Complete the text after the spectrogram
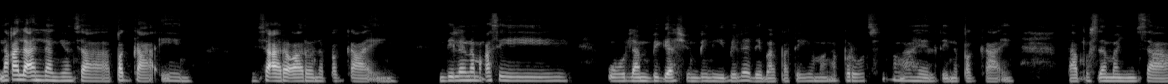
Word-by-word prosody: nakalaan 200 -1 +9
lang 185 -2 +3
'yon 175 0 -3
sa 155 -3 0
pagkain, 170 -3 -1 0.7
sa 170 - +9
araw-araw 160 +1 +5
na 160 - -7
pagkain. 150 -2 -3 0.4
Hindi 165 +2 -1
lang 190 0 +3
naman 185 - -2
kasi 190 -1 -2 1.0
ulam, 165 -1 0
bigas 165 +1 +1
yung 155 - -4
binibili, 160 +2 -3
'di 150 - -1
ba, 145 - -2
pati 150 +1 -8
yung 160 - -7
mga - - -8
fruits, 165 +5 -6
mga 195 -3 -6
healthy 155 -2 -5
na 150 - -3
pagkain. 150 - -6 0.6
Tapos 150 +1 -4
naman, 160 -1 0
yung 155 - -1
sa 155 -4 -2
160 Hz, 160 wpm, -24 LUFS, 155-175 Hz, 1.0 s, nakalaan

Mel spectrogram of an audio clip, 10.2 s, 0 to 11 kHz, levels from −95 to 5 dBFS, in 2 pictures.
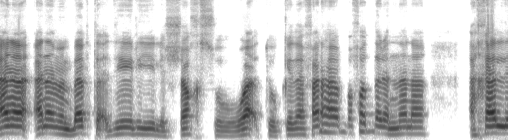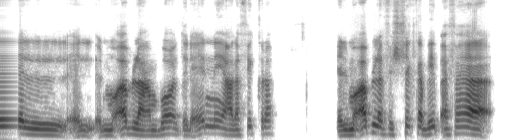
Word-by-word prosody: أنا 165 0 +8
أنا 160 +2 +1
من 145 -3 0
باب 160 +2 +2
تقديري 145 -2 -5
للشخص 120 +6 -5
ووقته 110 +1 0
وكده، 135 +6 -5
فأنا 170 +6 +1
بافضل 180 -1 -4
إن 145 -1 -3
أنا 150 -1 -2 0.4
أخلي 165 0 +4
ال 130 -5 -2
ال 115 - -8
المقابلة 130 +3 +3
عن 115 0 +1
بُعد، 145 +2 -2
لأني- 160 -2 -5
على 125 0 0
فكرة- 155 +2 -10 0.6
المقابلة 130 +8 +4
في 145 - -13
الشركة 165 +5 -4
بيبقى 145 -1 -4
فيها 160 - +5
150 Hz, 155 wpm, -24 LUFS, 130-165 Hz, 0.6 s, أنا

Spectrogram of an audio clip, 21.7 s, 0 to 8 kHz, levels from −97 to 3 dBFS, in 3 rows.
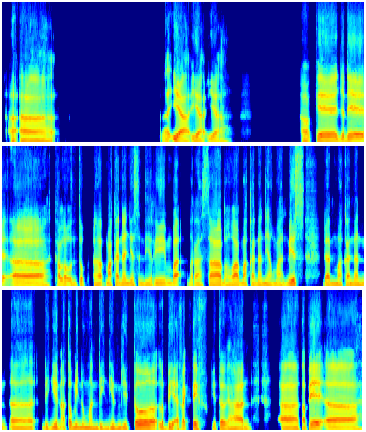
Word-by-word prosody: Heeh. 105 -3 +1 2.2
E - - 0
iya 125 -6 +4
iya 110 -1 0
iya. 105 -2 -5 1.3
Oke, 150 -3 +2
jadi, 165 +4 +2
eee, 120 -1 +2 0.2
kalau 115 0 -2
untuk, 115 -1 -7 0.2
eee, 110 -1 -1
makanannya 115 +1 -1
sendiri 110 +7 -6
Mbak 125 0 -2
merasa 115 +4 0
bahwa 115 +2 +1
makanan 110 -1 -5
yang 105 0 -5
manis 110 - -2 0.3
dan 110 -1 -2
makanan, 110 0 -4
eee, 105 0 0 0.2
dingin 115 +7 -2
atau 115 - -1
minuman 105 -2 -1
dingin 110 +3 -3
gitu 175 - +4
lebih 125 +2 0
efektif 120 0 -1
gitu 115 - 0
kan. 105 +6 +1 0.6
Eee, 110 -1 +3
tapi, 155 +6 +4
eee, 115 -2 +3
115 Hz, 95 wpm, -22 LUFS, 105-125 Hz, 2.2 s, iya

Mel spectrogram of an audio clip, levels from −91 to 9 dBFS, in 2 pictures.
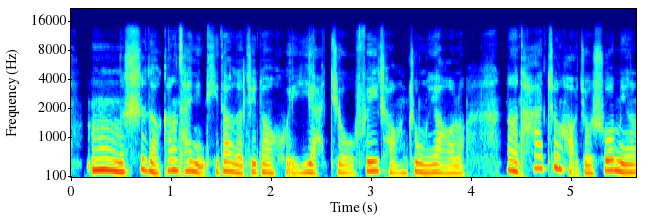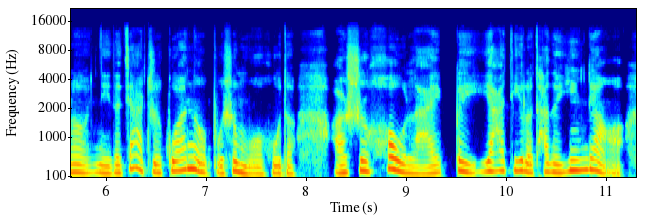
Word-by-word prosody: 嗯， 240 -4 +6
是 250 +5 -2
的， 200 -6 +2
刚 235 +5 +1
才 220 -1 0
你 185 -5 +3
提 - - -7
到 215 -1 +1
的 180 -3 +1
这 190 +3 -2
段 180 -2 -1
回 - - -7
忆 180 +4 -2
啊， 185 - -1
就 180 -4 -5
非 220 +6 +2
常 175 -4 -7
重 190 -5 0
要 175 -2 -2
了。 160 -1 -5 0.4
那 230 -4 +3
它 280 +7 -4
正 285 0 +1
好 - - -7
就 175 -3 -2
说 230 +7 +1
明 190 -4 +4
了， 185 -2 0
你 175 -2 -2
的 175 +1 -2
价 275 - -2
值 195 -5 -3
观 230 +7 +2
呢 210 -7 +3
不 165 - -6
是 220 - -1
模 155 -5 0
糊 165 +4 -3
的， 155 -1 -6 0.3
而 175 0 0
是 225 +4 +1
后 265 -3 +3
来 165 +2 -3
被 205 -5 +2
压 215 +3 -1
低 225 +1 0
了 190 -3 +1
它 195 - -4
的 190 -1 +1
音 235 +5 +2
量 230 -8 +2
啊。 175 -1 -7
195 Hz, 275 characters per minute, -19 LUFS, 175-225 Hz, 0.4 s, 嗯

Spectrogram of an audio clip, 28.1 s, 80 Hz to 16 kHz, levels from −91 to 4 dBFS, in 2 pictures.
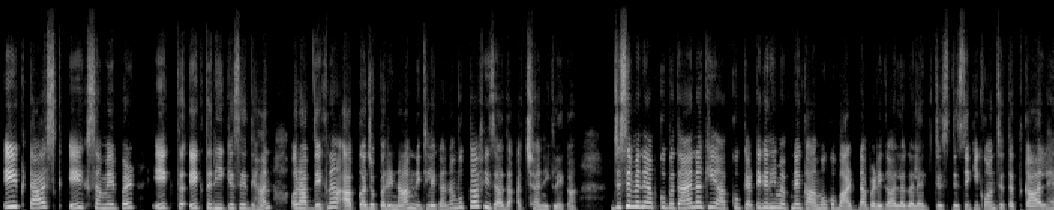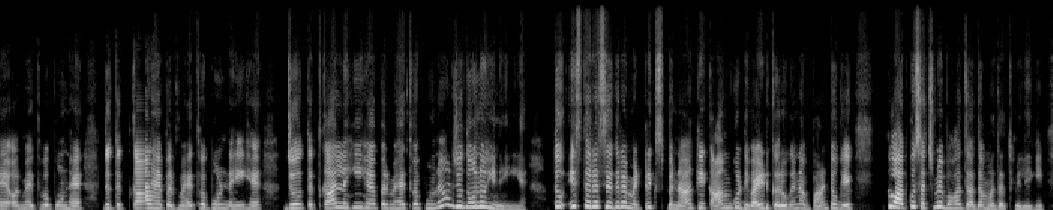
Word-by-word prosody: एक 395 -1 +5
टास्क 330 +4 0
एक 320 -1 +3
समय 285 -3 -2
पर 305 +3 +3 0.3
एक्त 310 -2 +2
एक 310 - +5
तरीके 280 -2 -2
से 275 0 -4
ध्यान 245 +2 -5 0.3
और 275 - +1
आप 275 0 +3
देखना, 260 +7 0
आपका 235 -5 +1
जो 265 +1 -3
परिणाम 235 +2 -1
निकलेगा 240 -3 -4
ना, 275 - -9
वो 315 +4 -6
काफ़ी 395 -2 +2
ज़्यादा 235 -5 -2
अच्छा 235 +2 -4
निकलेगा। 200 -4 -8 0.5
जैसे 335 +7 +6
मैंने 385 -1 +3
आपको 360 +1 -2
बताया 310 -1 +3
ना 375 +1 +4
कि 350 0 0
आपको 270 +1 -4
कैटेगरी 320 +4 +1
में 315 - -1
अपने 295 +1 -2
कामों 260 -1 -3
को 285 +1 -4
बाँटना 240 +1 -1
पड़ेगा 225 +1 -3
अलग-अलग, 210 -2 -3
जैस 230 -2 -7
जैसे 230 +2 -4
कि 245 0 -7
कौन-से 255 +2 -6
तत्काल 230 +1 -2
हैं 240 -1 -1
और 240 0 -4
महत्वपूर्ण 245 0 -5
हैं, 230 0 +2 0.3
जो 275 - +3
तत्काल 275 +3 +3
हैं 280 -1 +2
पर 245 -2 0
महत्वपूर्ण 270 +4 -3
नहीं 240 0 -3
हैं, 240 +1 0 0.3
जो 280 +4 +5
तत्काल 275 +4 +3
नहीं 330 0 -2
हैं 310 -1 +2
पर 280 -1 +1
महत्वपूर्ण 285 +1 -3
हैं, 430 - +2
और - - -2
जो 405 - +7
दोनों 375 +1 +5
ही 315 -6 0
नहीं 185 -4 -8
है। 160 - -10 0.4
तो 385 0 +4
इस 420 +1 0
तरह 395 -2 +5
से 380 - +8
अगर 370 +1 +1
हम 375 - +2
मैट्रिक्स 310 +5 -2
बना 240 -4 +2
के 325 -1 +2
काम 305 +4 +1
को 340 +1 -3
डिवाइड 265 +6 +5
करोगे 245 +1 +3
ना, 290 +1 -4
बाँटोगे, 255 +5 0 0.5
तो 400 - +6
आपको 340 +3 +8
सच 330 -3 0
में 380 0 +3
बहुत 285 0 -3
ज़्यादा 250 -2 -1
मदद 205 -4 -4
मिलेगी। 195 +2 -7
275 Hz, 190 wpm, -24 LUFS, 240-315 Hz, 0.5 s, से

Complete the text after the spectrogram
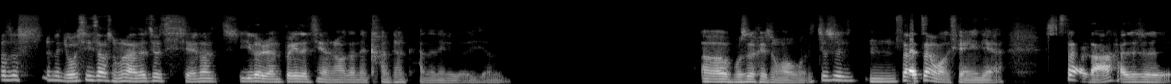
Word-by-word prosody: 就 205 - -1
是 210 +1 -2
是 205 - -12
那 210 - -7
个 195 - -4
游 155 0 0
戏 200 +4 -4
叫 195 -1 +3
什 165 -5 -6
么 160 - -2
来 145 -2 +4
着， 150 - +1
就 165 +2 -3
前 155 -4 -6
一 - - -8
段 145 0 -1
时 - - -13
一 145 - -2
个 150 -1 +4
人 125 -2 0
背 135 +3 +1
着 130 - +1
剑， 120 -1 -6
然 105 +1 -7
后 - - -7
在 110 - -6
那 105 0 -9
砍 110 +1 -8
砍 110 +1 -11
砍 100 - -16
的 95 - -13
那 95 0 -12
个 95 - -13
游 95 0 -14
戏， 100 - -17
叫 - - -17
什 - - -17
么？ - - -20 2.0
呃， 130 -2 +3
不 115 +1 -5
是 125 +2 0
《黑 120 - -2
神 110 -2 -8
话： 100 -1 -4
悟 95 - -9
空》， 100 - -11
就 200 - -5
是， 190 -3 -3 0.2
嗯， 135 -1 -6
再 140 - +11
再 195 - +4
往 115 -3 0
前 100 -1 -4
一 - - -6
点， 100 -1 -6 0.4
塞 - - -2
尔 - - +2
达 - - +4
还 115 - 0
是 115 -1 -1
130 Hz, 305 characters per minute, -22 LUFS, 110-155 Hz, 2.0 s, 再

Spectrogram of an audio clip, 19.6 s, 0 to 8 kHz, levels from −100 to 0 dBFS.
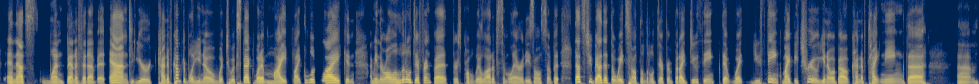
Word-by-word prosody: and 155 -1 +2
that's 150 0 +2
one 150 -4 -2
benefit 145 -2 +2
of 110 -2 0
it. - - -3
And 170 -4 +5
you're 155 -2 -2
kind 140 +4 +1
of 165 - -10
comfortable, 290 - -1
you 145 0 -5
know 145 0 -1
what 150 -2 -5
to 145 - -6
expect, 215 +9 +2
what 150 -1 +4
it 150 - +6
might, 145 +1 +1
like, - - -1
look 225 +5 -1
like, 185 0 +5
and, 145 - -5 0.3
I - - -9
mean, 165 0 -3
they're 155 0 -1
all 155 0 +3
a - - +3
little 220 +8 +3
different, 200 -2 -2
but 145 -3 +2
there's 160 -2 -7
probably 155 0 -6
a - - -1
lot 140 -1 0
of - - -5
similarities 125 - -5
also, 135 0 -6
but 150 - -3 0.3
that's 240 -1 +5
too 255 - -4
bad 175 -1 +7
that 200 -3 +2
the - - -1
weights 145 0 -2
felt - - 0
a 150 - -3
little 140 0 -7
different, 140 +2 -5
but 150 - +1
I - - +5
do 185 +6 -7
think 150 -6 -5
that 155 -3 0
what 155 -3 -1 0.2
you 160 0 -7
think 230 - -3
might 155 -1 +2
be 170 - -5
true, 170 - -2
you 150 0 -1
know, 145 0 0
about 145 0 +2
kind 150 -1 -4
of - - -5
tightening 145 -1 -4
the, 135 -2 +4 0.6
um, 125 +3 -5
150 Hz, 210 wpm, -23 LUFS, 145-165 Hz, 0.6 s, bad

